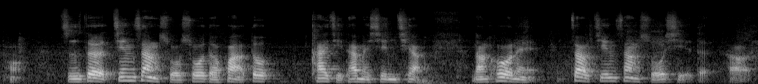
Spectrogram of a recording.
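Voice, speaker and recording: A man's voice: medium pitch, slight background noise. A man giving a conversational sermon. He asks the congregation questions, answers them himself, repeats key phrases and keeps adding "you know?". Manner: tags lines with "you know?". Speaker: preacher.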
